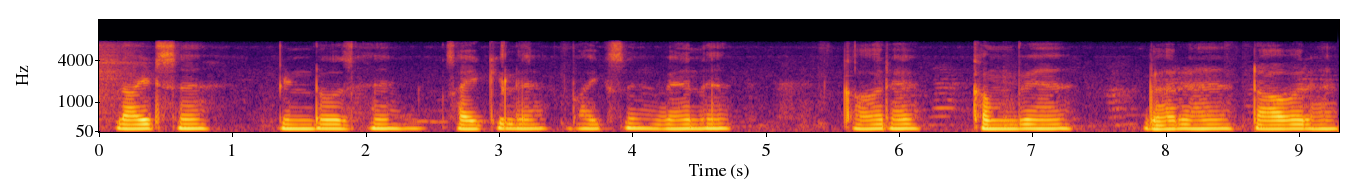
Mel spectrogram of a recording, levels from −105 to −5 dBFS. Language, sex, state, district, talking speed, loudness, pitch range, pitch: Hindi, male, Jharkhand, Sahebganj, 115 wpm, -19 LUFS, 135-145 Hz, 145 Hz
